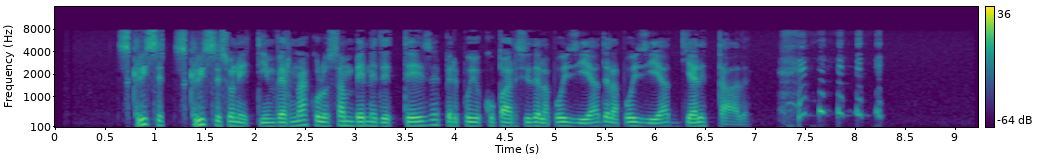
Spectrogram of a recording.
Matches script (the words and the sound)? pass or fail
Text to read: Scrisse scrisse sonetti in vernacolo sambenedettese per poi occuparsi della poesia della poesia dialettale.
fail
